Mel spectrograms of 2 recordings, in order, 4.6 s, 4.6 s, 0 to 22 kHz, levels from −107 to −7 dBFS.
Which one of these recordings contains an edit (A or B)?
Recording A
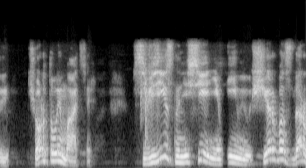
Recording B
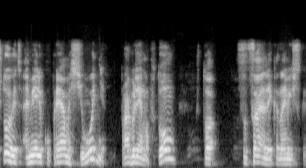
B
